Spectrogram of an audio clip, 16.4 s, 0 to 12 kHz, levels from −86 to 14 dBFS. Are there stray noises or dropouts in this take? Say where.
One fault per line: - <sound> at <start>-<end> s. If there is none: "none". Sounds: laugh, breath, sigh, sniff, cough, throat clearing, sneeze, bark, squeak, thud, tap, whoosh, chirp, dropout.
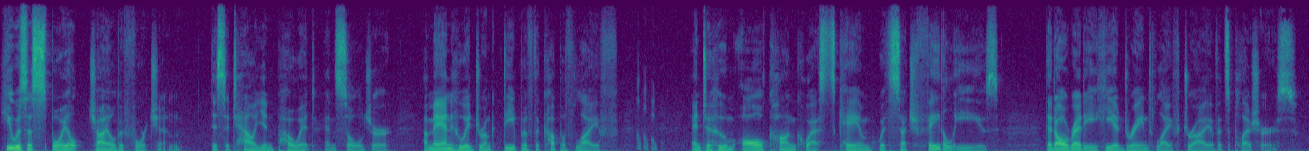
- chirp at 7.9-8.3 s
